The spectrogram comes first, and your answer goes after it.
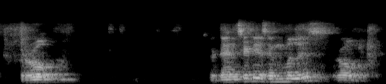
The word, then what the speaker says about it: rho: sign of density rho it's pronounced as rho so density symbol is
